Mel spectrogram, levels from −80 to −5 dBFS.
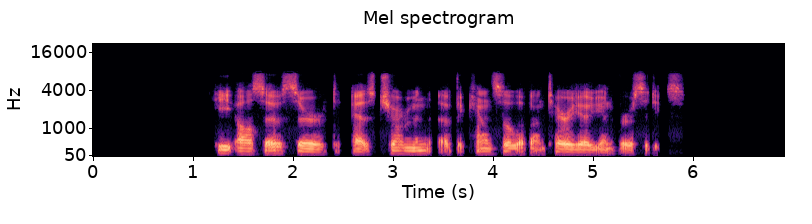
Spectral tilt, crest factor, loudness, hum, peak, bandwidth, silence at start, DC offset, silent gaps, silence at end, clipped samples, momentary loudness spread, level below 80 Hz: -4 dB/octave; 20 dB; -20 LUFS; none; -2 dBFS; 7.8 kHz; 1.2 s; under 0.1%; 2.53-2.58 s; 1 s; under 0.1%; 8 LU; -60 dBFS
